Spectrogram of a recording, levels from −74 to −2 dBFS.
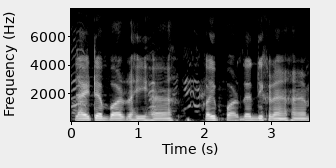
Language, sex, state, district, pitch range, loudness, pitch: Hindi, male, Bihar, Patna, 130-135 Hz, -18 LUFS, 130 Hz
